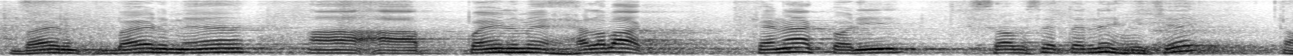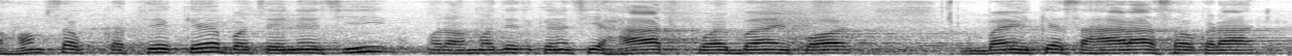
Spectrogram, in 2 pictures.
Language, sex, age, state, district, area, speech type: Maithili, male, 60+, Bihar, Madhubani, rural, spontaneous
